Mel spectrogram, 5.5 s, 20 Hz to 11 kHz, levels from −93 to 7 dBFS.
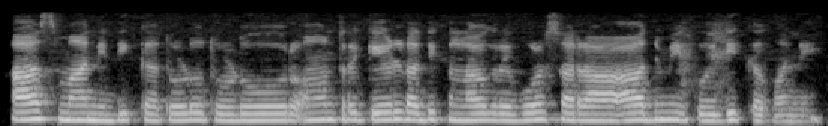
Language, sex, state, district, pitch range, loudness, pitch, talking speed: Rajasthani, female, Rajasthan, Churu, 180-195 Hz, -18 LUFS, 190 Hz, 195 wpm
